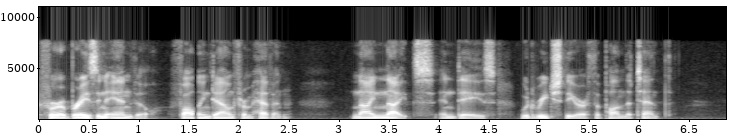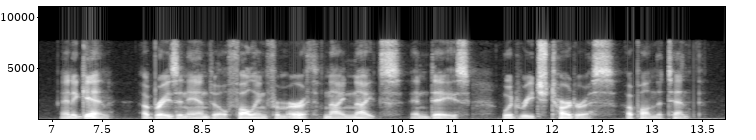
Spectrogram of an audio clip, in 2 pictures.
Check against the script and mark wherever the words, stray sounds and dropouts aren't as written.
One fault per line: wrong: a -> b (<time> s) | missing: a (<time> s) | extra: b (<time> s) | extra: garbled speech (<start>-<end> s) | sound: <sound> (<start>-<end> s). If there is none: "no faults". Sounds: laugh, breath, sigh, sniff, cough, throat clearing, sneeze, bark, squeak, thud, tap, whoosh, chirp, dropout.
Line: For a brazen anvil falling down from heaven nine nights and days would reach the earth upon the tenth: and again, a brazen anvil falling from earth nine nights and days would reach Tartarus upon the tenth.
sound: dropout (1.5-1.6 s)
